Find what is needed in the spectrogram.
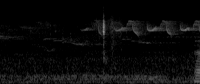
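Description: A small bird singing in the background, a quick run of high, repeated short notes, with one sharp click about a second in.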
